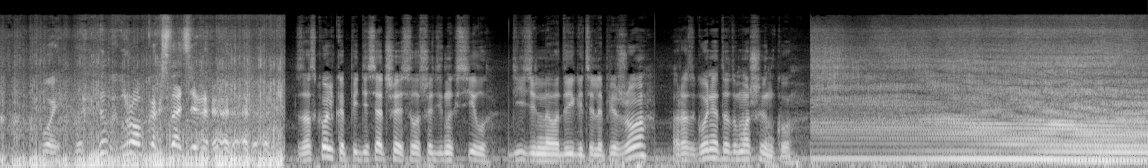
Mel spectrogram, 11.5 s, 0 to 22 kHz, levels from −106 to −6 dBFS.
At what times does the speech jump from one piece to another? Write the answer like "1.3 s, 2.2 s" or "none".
2.9 s, 5.0 s, 6.6 s, 8.1 s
